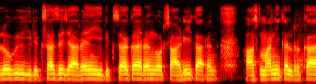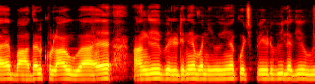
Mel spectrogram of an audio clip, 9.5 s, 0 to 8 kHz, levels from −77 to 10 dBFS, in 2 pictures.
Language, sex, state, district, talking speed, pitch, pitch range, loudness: Hindi, male, West Bengal, Dakshin Dinajpur, 195 wpm, 125 Hz, 120-130 Hz, -14 LUFS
